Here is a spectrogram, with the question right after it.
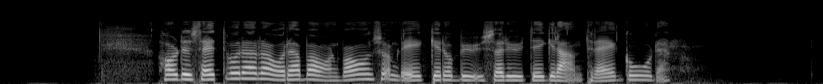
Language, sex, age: Swedish, female, 67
